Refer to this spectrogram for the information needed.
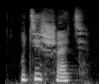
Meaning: to console, to comfort
- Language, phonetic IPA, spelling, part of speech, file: Russian, [ʊtʲɪˈʂatʲ], утешать, verb, Ru-утешать.ogg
